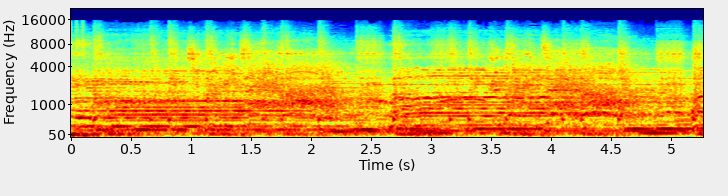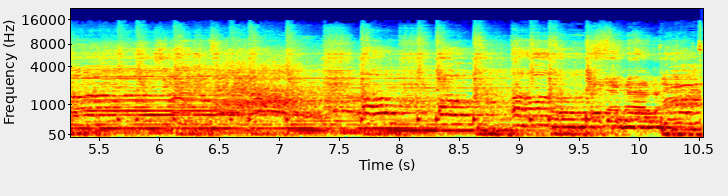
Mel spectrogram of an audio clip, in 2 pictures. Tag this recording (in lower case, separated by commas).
singing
